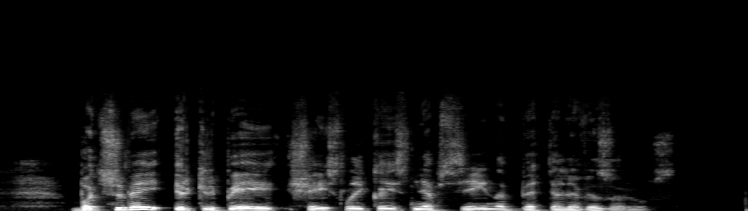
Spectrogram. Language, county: Lithuanian, Alytus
